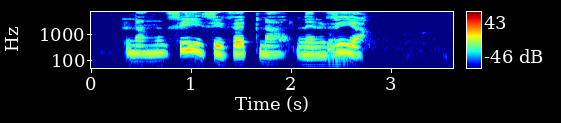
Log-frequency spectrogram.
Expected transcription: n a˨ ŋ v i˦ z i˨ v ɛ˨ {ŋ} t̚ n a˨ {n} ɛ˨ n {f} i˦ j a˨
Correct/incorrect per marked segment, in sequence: incorrect: none, correct, incorrect: v

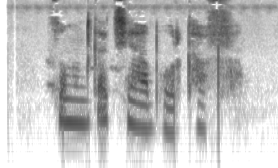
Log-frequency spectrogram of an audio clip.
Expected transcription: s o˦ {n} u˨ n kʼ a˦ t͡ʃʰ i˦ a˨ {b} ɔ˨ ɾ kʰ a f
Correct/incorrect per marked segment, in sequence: incorrect: m, correct

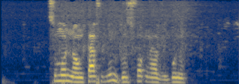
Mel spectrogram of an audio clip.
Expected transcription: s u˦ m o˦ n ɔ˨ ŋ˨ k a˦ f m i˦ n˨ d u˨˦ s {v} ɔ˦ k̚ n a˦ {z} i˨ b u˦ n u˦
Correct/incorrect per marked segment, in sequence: incorrect: f, incorrect: v

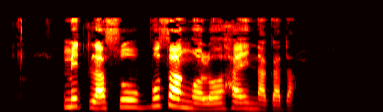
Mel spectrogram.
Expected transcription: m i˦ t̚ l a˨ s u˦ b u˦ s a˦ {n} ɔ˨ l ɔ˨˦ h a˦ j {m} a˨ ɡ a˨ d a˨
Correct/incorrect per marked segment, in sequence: incorrect: ŋ, incorrect: n

